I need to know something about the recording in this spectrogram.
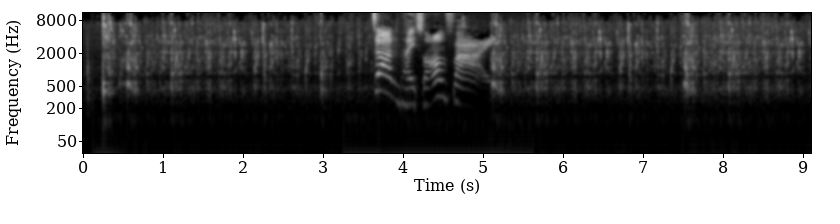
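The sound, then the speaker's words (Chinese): A water tap turned on to maximum for washing the face gushes at full flow, a steady, loud rush of splashing water that runs throughout, with a brief excited exclamation from a voice midway. “我要去洗个面，将个水龙头开到最大凉快下先。”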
